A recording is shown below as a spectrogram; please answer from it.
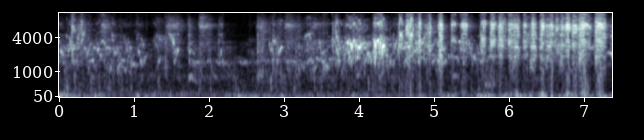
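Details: Pet budgerigars in many colors: soft, thin twittering at first, then building to loud, dense chattering and rapid chirps.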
